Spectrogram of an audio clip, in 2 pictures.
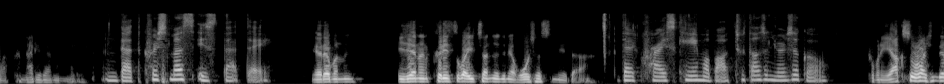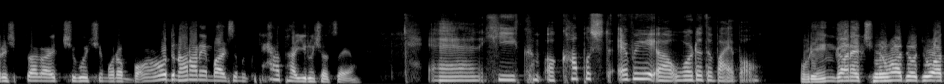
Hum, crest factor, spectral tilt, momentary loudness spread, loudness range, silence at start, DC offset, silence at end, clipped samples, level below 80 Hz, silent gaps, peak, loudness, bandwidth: none; 18 dB; -6 dB/octave; 16 LU; 5 LU; 0 s; under 0.1%; 0 s; under 0.1%; -64 dBFS; none; -2 dBFS; -19 LUFS; 11.5 kHz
